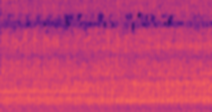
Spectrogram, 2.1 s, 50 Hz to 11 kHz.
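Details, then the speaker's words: 2003 Ford F350 with a swapped-in 2006 6.0 Powerstroke diesel, after a coolant flush and fill, held at about 1200 rpm high idle to purge air bubbles: even, steady rumble with no misses, knocks or surging; running smoothly. "about 1200 RPM high idle"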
